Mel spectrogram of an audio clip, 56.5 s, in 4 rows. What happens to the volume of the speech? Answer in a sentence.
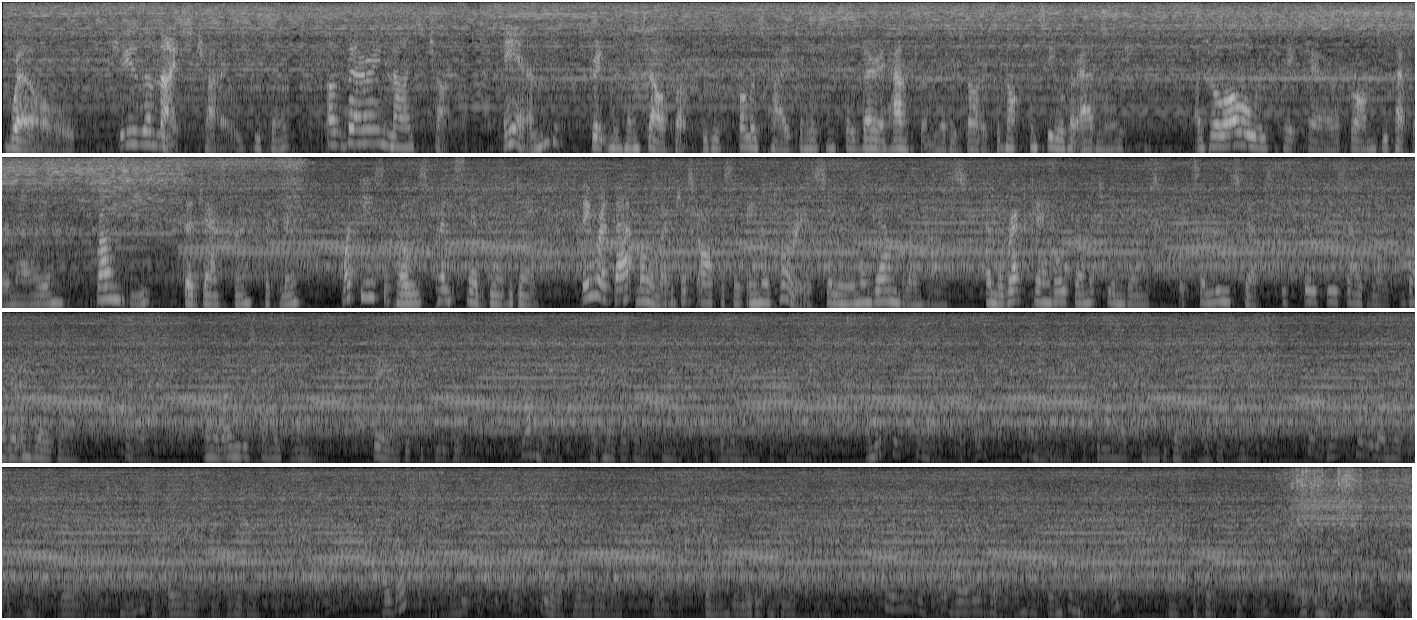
The volume of the speech goes down.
